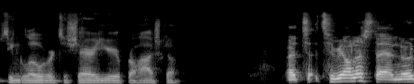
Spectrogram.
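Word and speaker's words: Procházka: But I just think, like, speaking of ninjas, this Yuri guy, I can't pronounce his second name. Prochazka. Yeah, Prochazka, that's the one.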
